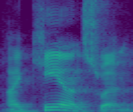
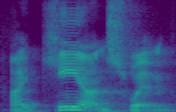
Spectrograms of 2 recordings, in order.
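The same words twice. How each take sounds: First: Said in the usual way. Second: Slow, careful I can swim; slow model sentence; slow clear demo. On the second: Shown as a demonstration. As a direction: say I can swim slowly, each word clear. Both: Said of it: "Ou se quiser marcar o T".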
